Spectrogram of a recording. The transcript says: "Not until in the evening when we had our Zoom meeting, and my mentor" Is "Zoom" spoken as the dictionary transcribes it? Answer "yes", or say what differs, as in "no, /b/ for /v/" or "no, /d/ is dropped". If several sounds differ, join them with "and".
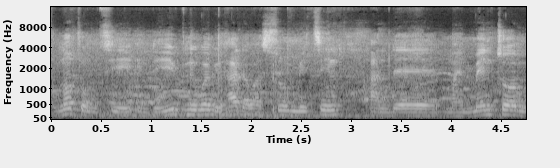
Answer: no, /s/ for /z/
